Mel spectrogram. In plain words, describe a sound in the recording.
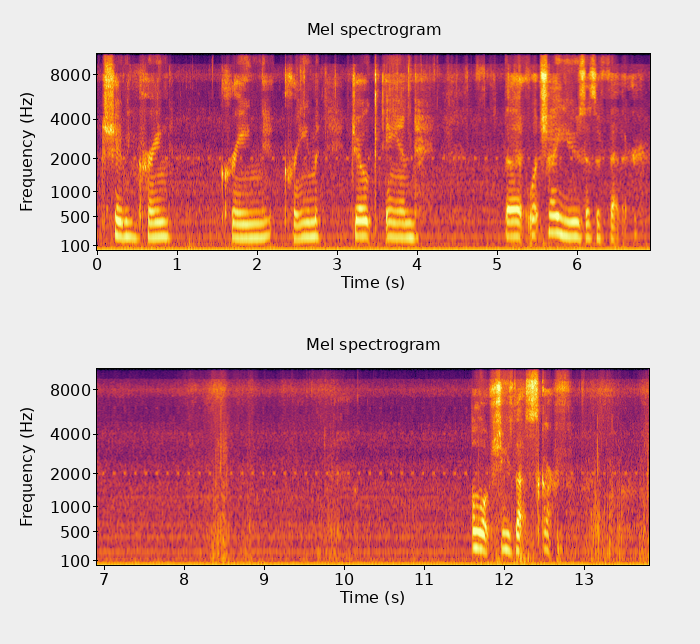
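A young girl speaks close to a microphone.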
